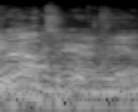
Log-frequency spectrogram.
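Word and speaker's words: Gauntlgrym: And he's in a place called Gauntlgrim. What? Am I saying it wrong? No, Gauntlgrim was Okay, Gauntlgrim, yeah, Gauntlgrim.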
